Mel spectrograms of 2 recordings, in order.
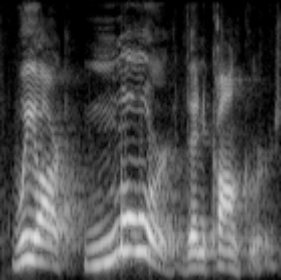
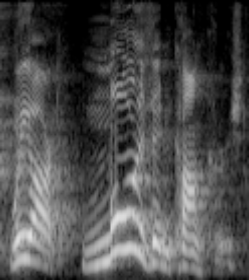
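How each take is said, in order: First: Said in the usual way. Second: "more" leaned on hard, falling after; stress on more. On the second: Shown as a demonstration. Preacher insisting to congregation, stress on "more". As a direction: hit the word "more". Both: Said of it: "Not just conquerors".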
